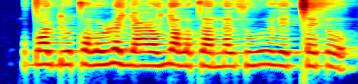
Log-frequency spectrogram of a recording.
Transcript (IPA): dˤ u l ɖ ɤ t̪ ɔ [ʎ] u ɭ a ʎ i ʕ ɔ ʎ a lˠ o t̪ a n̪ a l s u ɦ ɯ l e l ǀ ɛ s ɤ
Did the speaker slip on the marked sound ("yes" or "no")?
yes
